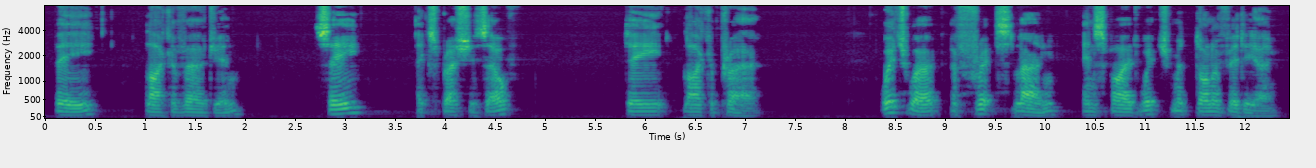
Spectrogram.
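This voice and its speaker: A man hosting a quiz, reading out questions and answers in a deliberate, measured way with informal asides. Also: sits low, husky, rough recording. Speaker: quiz host.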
